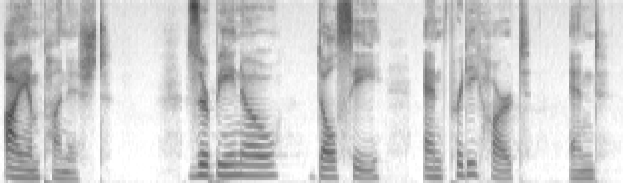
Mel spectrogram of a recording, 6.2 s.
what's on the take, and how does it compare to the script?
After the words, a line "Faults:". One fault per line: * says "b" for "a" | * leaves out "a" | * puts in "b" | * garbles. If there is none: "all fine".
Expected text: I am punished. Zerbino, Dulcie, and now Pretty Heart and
I am punished. Zerbino, Dulcie, and Pretty Heart and
Faults:
* leaves out "now"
